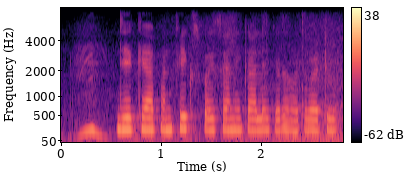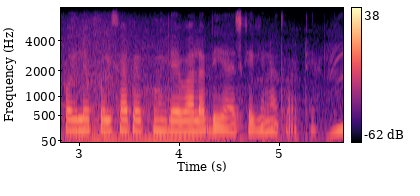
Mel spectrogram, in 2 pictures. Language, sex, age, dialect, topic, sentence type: Bhojpuri, male, 18-24, Northern, banking, statement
